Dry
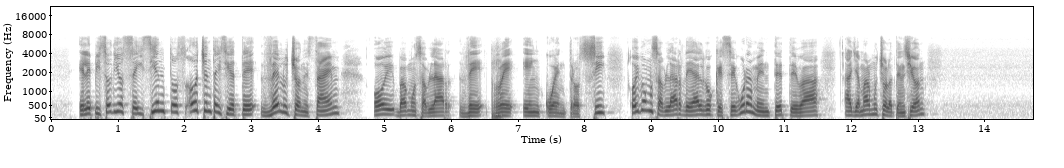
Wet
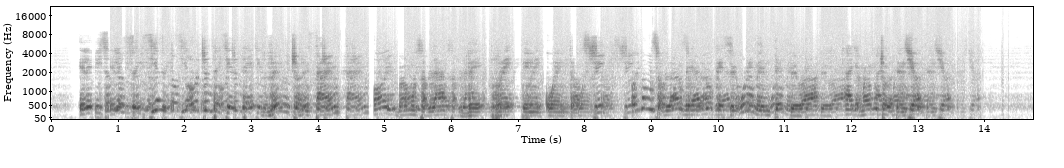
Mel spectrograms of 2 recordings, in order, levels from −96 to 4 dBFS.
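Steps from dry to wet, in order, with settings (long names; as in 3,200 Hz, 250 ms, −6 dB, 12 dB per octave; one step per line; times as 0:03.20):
pitch shifter swept by a sawtooth +3.5 semitones, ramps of 1,007 ms
flat-topped bell 650 Hz +10.5 dB
downward compressor 12 to 1, threshold −27 dBFS, peak gain reduction 16.5 dB
chorus effect 0.72 Hz, delay 18 ms, depth 5.3 ms
comb filter 2.5 ms, depth 78%
far-end echo of a speakerphone 160 ms, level −25 dB
feedback echo at a low word length 450 ms, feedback 35%, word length 8 bits, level −6.5 dB
level −1.5 dB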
